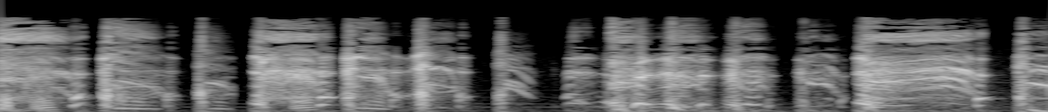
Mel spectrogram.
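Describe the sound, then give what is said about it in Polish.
A long run of harsh, loud coughs from a patient told to cough by a doctor during a medical examination, one burst after another in uneven fits with short gaps, some rasping and voiced, mixed with throat clearing and no speech. “Zakaszleć.”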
